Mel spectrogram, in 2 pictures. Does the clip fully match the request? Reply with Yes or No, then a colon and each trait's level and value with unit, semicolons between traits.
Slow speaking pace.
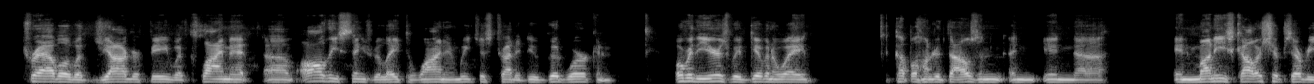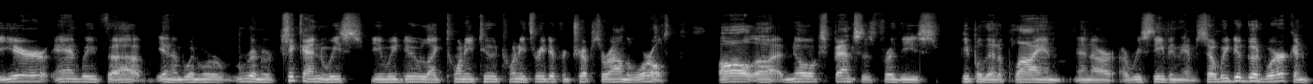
No: average, 185 wpm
